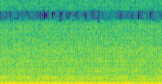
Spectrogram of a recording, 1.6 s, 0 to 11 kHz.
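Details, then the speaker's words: 1990 Mazda Miata with a high, surging idle, likely from the idle air control valve, just started with a weak starter: smooth, even idle with a steady low hum, no surging so far, though it idles higher than it should. "And so we've got a pretty stable idle so far. So we're going to let it run for a minute here, and we'll see if it starts doing weird stuff like it was doing before."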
